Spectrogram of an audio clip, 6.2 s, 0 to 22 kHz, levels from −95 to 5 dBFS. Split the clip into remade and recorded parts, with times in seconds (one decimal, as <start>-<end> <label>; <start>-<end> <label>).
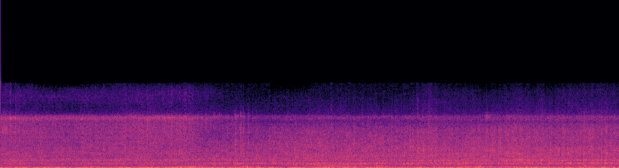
0.0-1.4 remade; 1.4-2.7 recorded; 2.7-3.1 remade; 3.1-4.2 recorded; 4.2-6.2 remade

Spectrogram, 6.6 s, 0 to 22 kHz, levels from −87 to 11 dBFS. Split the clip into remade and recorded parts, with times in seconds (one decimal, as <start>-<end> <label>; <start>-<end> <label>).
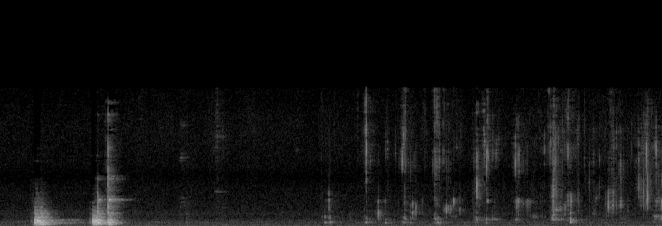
0.0-6.6 recorded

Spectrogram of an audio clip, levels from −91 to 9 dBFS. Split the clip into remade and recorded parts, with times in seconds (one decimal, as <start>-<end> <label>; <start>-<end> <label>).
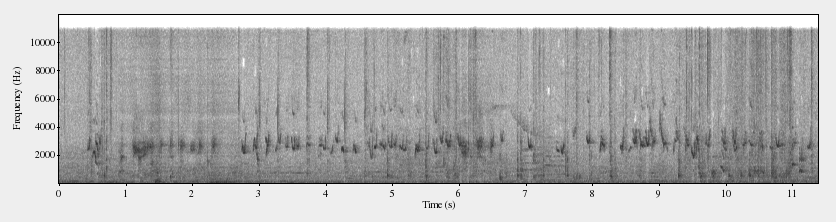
0.0-0.9 recorded; 0.9-2.7 remade; 2.7-6.0 recorded; 6.0-6.5 remade; 6.5-11.4 recorded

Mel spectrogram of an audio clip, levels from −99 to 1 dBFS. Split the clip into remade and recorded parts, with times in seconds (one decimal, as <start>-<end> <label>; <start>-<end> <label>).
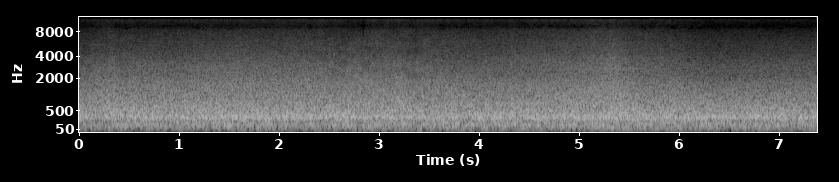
0.0-2.4 recorded; 2.4-3.6 remade; 3.6-7.4 recorded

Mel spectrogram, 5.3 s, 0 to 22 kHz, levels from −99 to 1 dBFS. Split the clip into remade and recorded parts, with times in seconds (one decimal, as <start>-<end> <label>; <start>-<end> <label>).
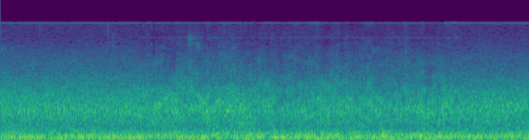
0.0-1.4 recorded; 1.4-4.6 remade; 4.6-5.3 recorded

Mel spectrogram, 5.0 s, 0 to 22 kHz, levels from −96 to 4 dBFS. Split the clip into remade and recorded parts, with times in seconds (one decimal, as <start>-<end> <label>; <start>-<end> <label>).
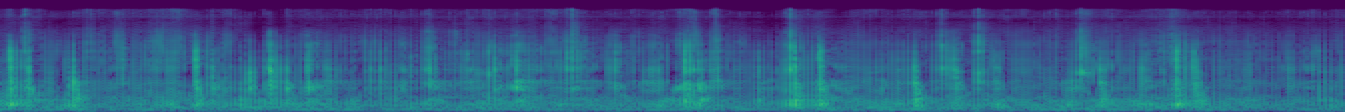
0.0-5.0 remade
